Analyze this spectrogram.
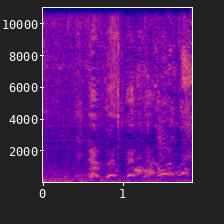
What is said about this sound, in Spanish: Perros que le siguen, perros que le ladran, que lo escoltan o que casi acaban bajo las ruedas.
